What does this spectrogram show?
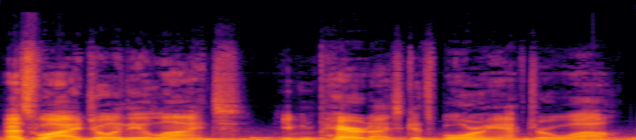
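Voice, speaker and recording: A man acting an eager, restless young marine corporal in a video game, excitable and earnest. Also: low voice, quick pace, lightly acted. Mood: wistful. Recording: loud music behind the voice. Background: music.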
